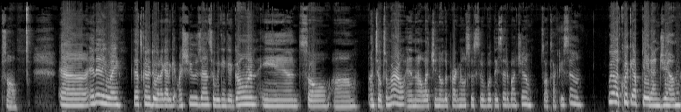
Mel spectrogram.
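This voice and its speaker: A woman in her seventies from Michigan, chatting casually to her viewers with a slightly raspy voice and rambling off topic. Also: mid-range voice, darkish tone, low-quality recording. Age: 70s. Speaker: vlogger. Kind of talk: casual chat to camera.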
